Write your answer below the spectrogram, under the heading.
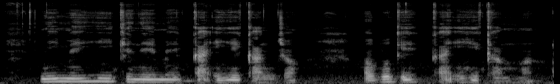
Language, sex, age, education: Igbo, male, 30-45, tertiary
